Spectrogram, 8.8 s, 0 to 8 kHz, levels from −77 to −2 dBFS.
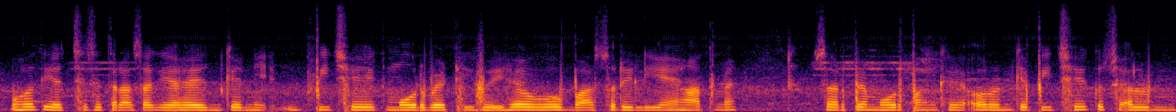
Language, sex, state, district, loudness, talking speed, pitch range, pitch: Hindi, female, Maharashtra, Washim, -17 LUFS, 205 wpm, 175-190 Hz, 180 Hz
